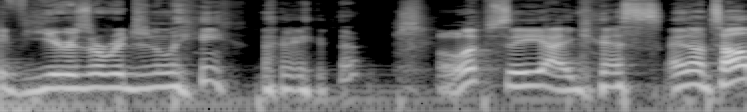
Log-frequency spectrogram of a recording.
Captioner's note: chuckles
